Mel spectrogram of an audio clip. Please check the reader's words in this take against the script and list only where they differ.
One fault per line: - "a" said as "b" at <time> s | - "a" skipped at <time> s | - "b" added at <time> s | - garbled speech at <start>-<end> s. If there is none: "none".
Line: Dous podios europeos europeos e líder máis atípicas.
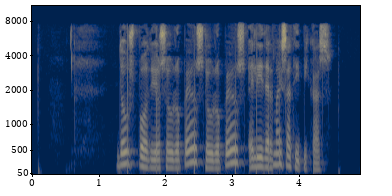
none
